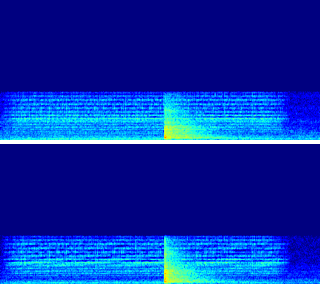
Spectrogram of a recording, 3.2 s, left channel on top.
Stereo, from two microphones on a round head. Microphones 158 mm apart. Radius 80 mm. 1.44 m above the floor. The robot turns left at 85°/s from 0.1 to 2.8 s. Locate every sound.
1.6 s tapping: 55° right (ahead or behind), 1.0 m; by 1.8 s 70° right (ahead or behind), 1.0 m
